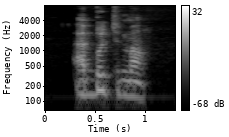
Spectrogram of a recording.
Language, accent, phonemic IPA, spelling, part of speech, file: French, Canada, /a.but.mɑ̃/, aboutement, noun, LL-Q150 (fra)-aboutement.wav
- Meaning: abutment, jointing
